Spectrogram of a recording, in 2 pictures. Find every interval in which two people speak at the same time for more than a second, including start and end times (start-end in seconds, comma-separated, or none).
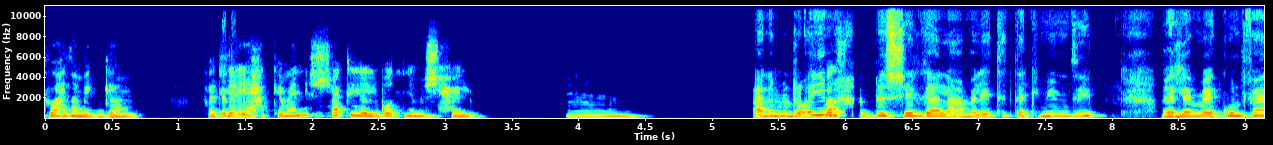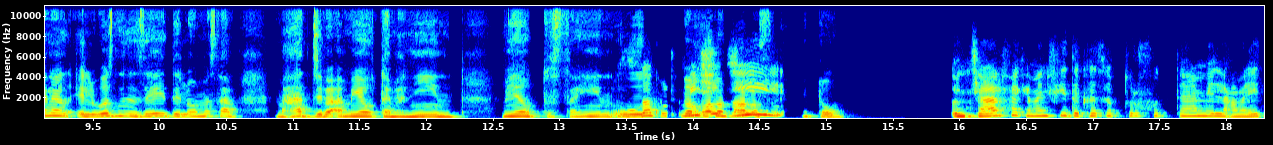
13.4-14.7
